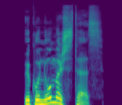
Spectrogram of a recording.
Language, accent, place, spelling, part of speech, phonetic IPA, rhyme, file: German, Germany, Berlin, ökonomischstes, adjective, [økoˈnoːmɪʃstəs], -oːmɪʃstəs, De-ökonomischstes.ogg
- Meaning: strong/mixed nominative/accusative neuter singular superlative degree of ökonomisch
